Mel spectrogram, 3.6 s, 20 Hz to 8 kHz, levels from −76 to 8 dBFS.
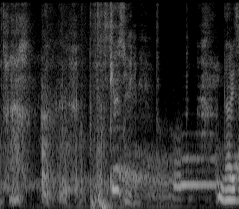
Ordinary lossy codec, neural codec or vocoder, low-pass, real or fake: none; codec, 16 kHz, 2 kbps, FunCodec, trained on LibriTTS, 25 frames a second; none; fake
